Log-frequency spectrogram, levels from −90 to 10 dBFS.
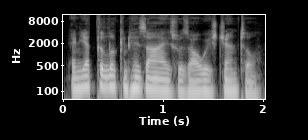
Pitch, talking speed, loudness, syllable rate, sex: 105 Hz, 295 wpm, -16 LUFS, 6.2 syllables/s, male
